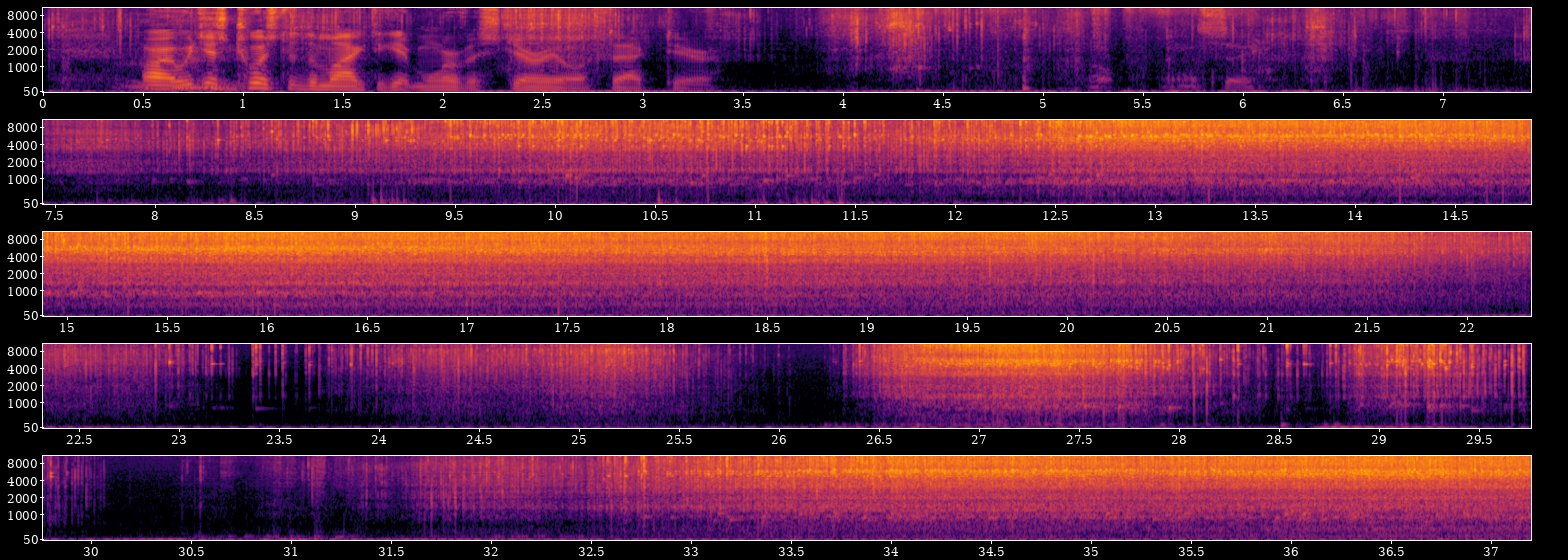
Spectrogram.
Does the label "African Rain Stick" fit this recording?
Yes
